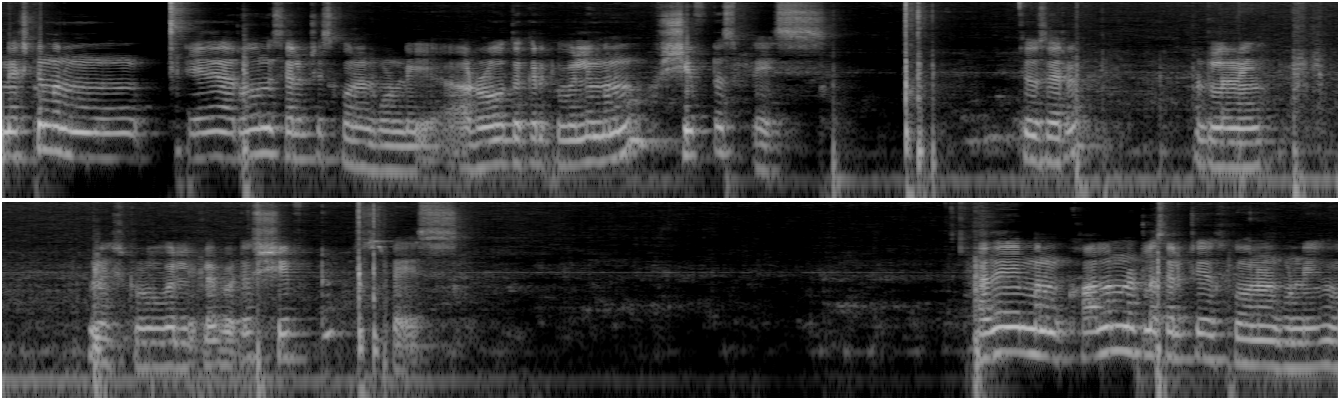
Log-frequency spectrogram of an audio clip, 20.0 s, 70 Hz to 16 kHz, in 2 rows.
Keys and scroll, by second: 6.7 shift+space, 12.6 shift+space.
